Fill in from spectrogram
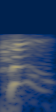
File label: Player Voice Jump; Blast Chamber PSX Final US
